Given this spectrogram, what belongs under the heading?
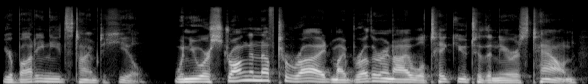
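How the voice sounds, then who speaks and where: A man voicing a calm man of about forty who tends a wounded stranger, speaking quietly with a foreign accent. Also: mid-range voice, no echo, clean studio sound, lightly acted. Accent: foreign accent in English. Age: 40s. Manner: quiet, measured, steady.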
